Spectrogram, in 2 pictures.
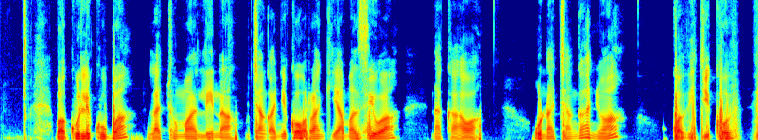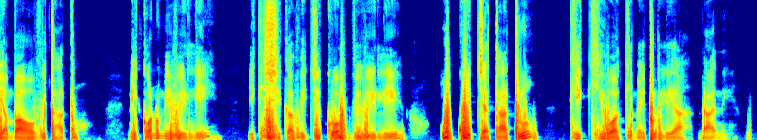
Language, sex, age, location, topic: Swahili, male, 18-24, Mombasa, agriculture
